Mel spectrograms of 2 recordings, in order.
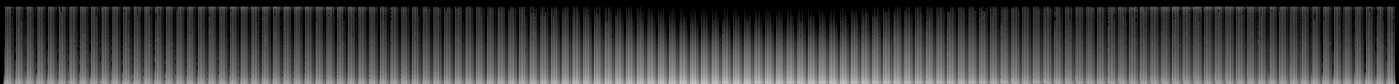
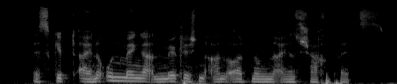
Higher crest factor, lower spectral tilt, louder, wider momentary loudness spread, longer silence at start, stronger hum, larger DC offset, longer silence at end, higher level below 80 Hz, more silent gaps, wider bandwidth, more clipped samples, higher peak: about the same, 18 dB vs 16 dB; about the same, -6 dB/octave vs -5 dB/octave; first, -23 LUFS vs -38 LUFS; about the same, 8 LU vs 10 LU; second, 0.05 s vs 0.35 s; neither; neither; about the same, 0.05 s vs 0.05 s; first, -26 dBFS vs -50 dBFS; neither; about the same, 16 kHz vs 16.5 kHz; neither; first, -4 dBFS vs -22 dBFS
